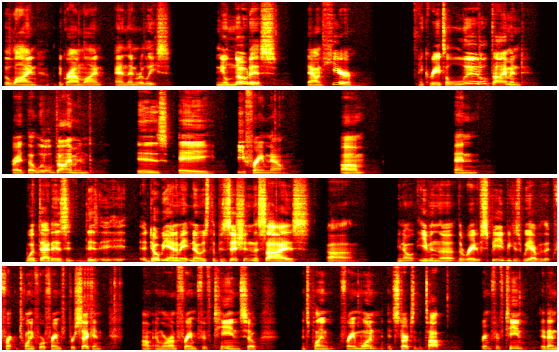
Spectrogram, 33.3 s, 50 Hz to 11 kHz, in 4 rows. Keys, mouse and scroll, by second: 4.1 click, 12.4-15.8 drag, 20.7-26.9 drag, 28.1-30.3 drag, 31.6-32.7 drag.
